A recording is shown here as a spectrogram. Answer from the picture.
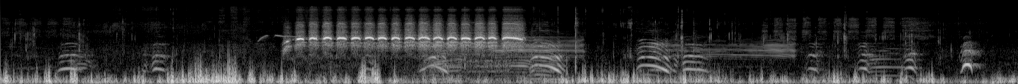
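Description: Brangus cows and calves moving through a pasture, with repeated short calls throughout and a low steady rustle. About three seconds in, a two-second run of rapid high-pitched calls is the loudest thing.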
